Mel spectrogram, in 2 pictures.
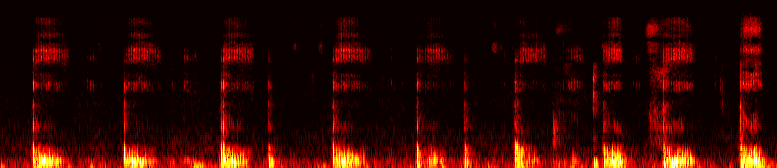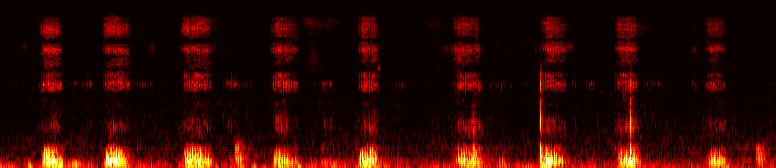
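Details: Gray Russian Blue cat kneading on a person's stomach and licking their hand, purring in a continuous low rumble that swells with each breath, near once a second, over quiet licking clicks.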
